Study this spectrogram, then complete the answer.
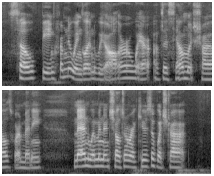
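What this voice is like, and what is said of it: Rough, sick-sounding voice. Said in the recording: “I'm sick, very sick ... just like a flu ... sorry for my voice. It is rough.”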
